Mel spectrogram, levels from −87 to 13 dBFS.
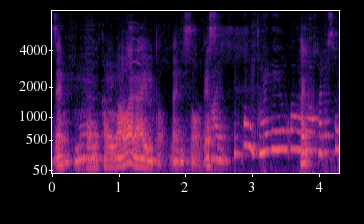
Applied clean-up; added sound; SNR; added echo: neural separator model SepFormer DNS4.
